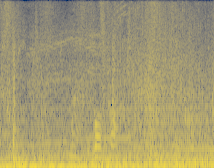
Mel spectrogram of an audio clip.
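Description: A Bombarda spell blast goes off in Hogwarts Legacy, a heavy, booming rumble that fills the whole short moment with a dense low roar and scattered cracks.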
